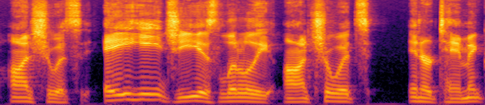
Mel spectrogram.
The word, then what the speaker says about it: Anschutz: Philip Anschutz? Anschutz.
